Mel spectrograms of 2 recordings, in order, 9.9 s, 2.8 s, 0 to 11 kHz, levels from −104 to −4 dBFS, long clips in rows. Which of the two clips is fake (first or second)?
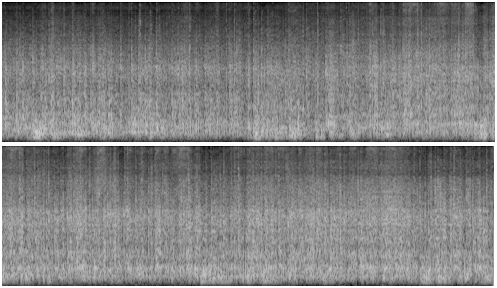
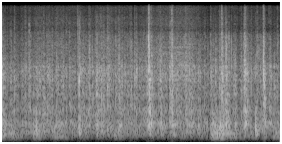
first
